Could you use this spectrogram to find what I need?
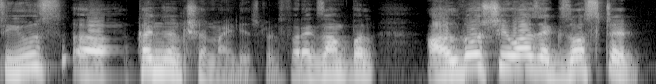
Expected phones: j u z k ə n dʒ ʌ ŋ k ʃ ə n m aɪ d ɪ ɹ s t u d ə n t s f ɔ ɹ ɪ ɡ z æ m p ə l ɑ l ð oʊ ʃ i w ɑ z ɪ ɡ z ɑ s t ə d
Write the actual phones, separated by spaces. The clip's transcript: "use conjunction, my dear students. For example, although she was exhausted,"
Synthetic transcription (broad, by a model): j u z k ə n dʒ ʌ ŋ k ʃ ə n m aɪ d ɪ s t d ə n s f ɔ ɹ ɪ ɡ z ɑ m p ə l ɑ l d oʊ ʃ i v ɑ z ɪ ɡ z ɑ s t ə d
